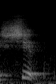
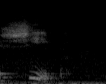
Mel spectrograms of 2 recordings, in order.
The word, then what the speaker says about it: sheep: a double e so don't say ship but say sheep sheep so you want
